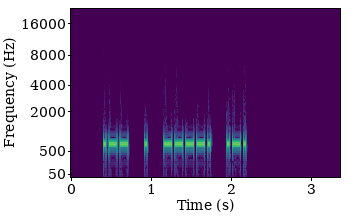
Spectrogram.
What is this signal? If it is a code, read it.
Morse code, heard as a keyed tone, about 36 wpm, spaced as for 26 wpm, 690 Hz. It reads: WE9R
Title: USA Call Signs - 4 Characters - 2x Character Spacing - 35wpm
